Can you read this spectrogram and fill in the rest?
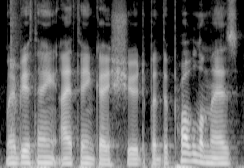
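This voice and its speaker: Non-native English-speaking young man, deep clear voice, loose casual vlog chat full of fillers and restarts. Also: fairly quick. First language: not English. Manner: rambling, self-correcting, frequent fillers. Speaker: vlogger. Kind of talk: casual spoken practice vlog.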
